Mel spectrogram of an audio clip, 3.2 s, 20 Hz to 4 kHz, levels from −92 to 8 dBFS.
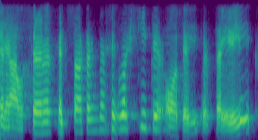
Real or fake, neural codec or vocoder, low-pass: fake; codec, 16 kHz in and 24 kHz out, 0.6 kbps, FireRedTTS-2 codec; 3.6 kHz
